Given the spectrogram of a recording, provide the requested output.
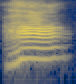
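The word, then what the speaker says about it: حاء: ওকে, এখন আমরা যে অক্ষরটা শিখবো এই অক্ষরটা হলকের শুরু থেকে হা উচ্চারণ হবে।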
